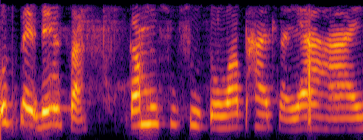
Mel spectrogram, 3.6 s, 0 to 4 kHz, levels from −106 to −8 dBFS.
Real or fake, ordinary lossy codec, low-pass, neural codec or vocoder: fake; none; 3.6 kHz; codec, 16 kHz, 16 kbps, FreqCodec, larger model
